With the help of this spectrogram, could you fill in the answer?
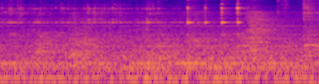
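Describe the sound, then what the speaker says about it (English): A cocktail is stirred over ice in a glass, giving a scatter of light clinks and taps that cluster near the end over a soft background hiss, close and fairly quiet. "Just take all that and stir that all over ice."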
